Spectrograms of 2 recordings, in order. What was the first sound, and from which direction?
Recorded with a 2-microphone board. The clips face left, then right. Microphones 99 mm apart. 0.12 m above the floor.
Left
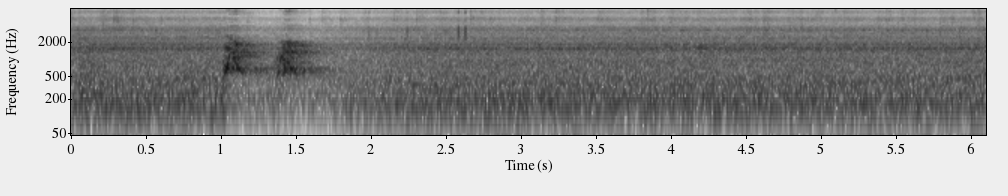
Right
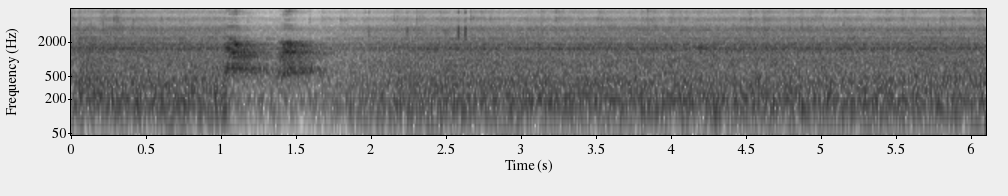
A dog barking, 45° left (ahead or behind).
